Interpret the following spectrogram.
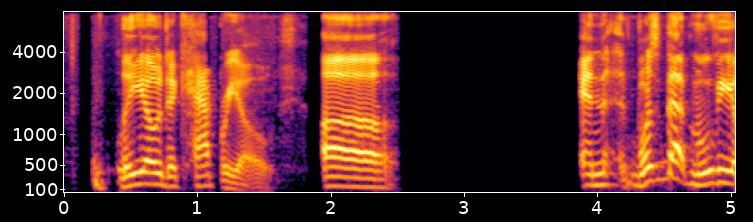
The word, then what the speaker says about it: DiCaprio: And that was starring Leo DiCapanio. DiCaprio. Leo DiCaprio. Is that how you say his name? Leo DiCaprio.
